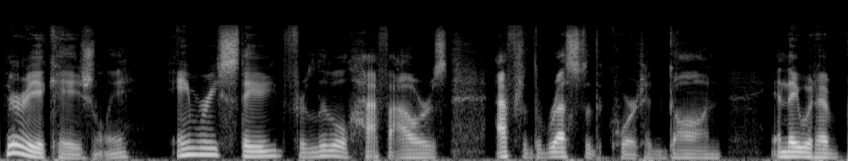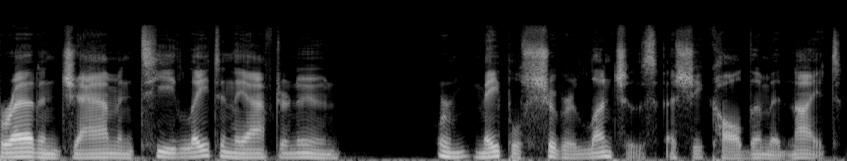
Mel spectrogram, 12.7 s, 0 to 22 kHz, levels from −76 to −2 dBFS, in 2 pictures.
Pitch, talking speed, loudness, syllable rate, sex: 100 Hz, 185 wpm, -24 LUFS, 4.9 syllables/s, male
